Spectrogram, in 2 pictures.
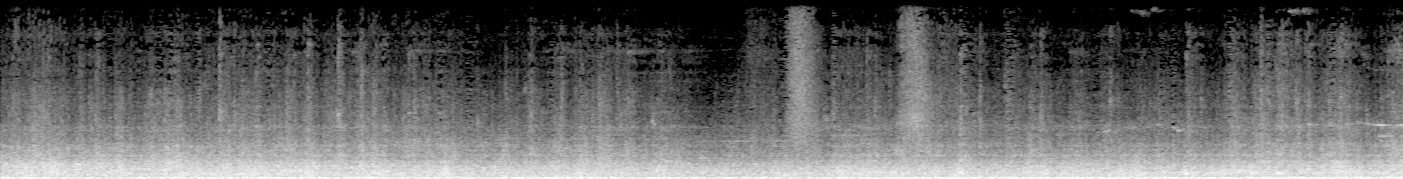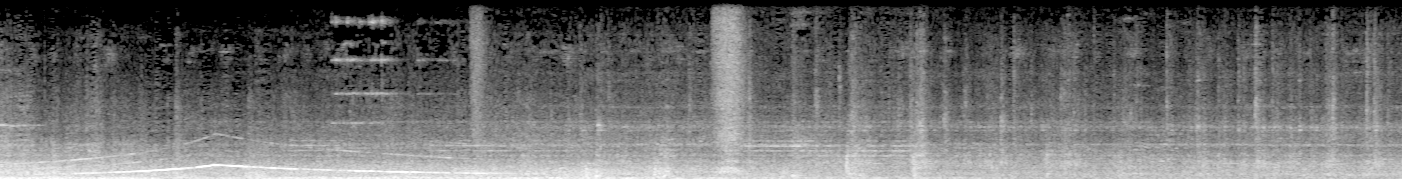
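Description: Meter-gauge passenger train running, heard from an open coach window: a steady rumble of wheels on track with a low drone, easing somewhat in the last third. Midway a single siren wail rises in pitch for about two seconds and falls away over the next three.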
